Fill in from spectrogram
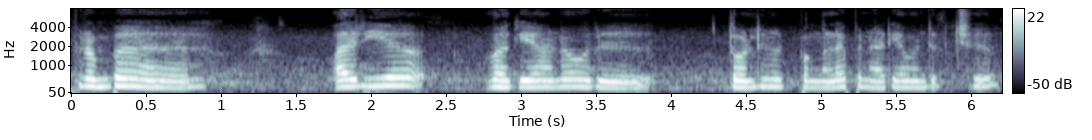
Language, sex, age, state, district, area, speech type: Tamil, female, 18-30, Tamil Nadu, Tirunelveli, rural, spontaneous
